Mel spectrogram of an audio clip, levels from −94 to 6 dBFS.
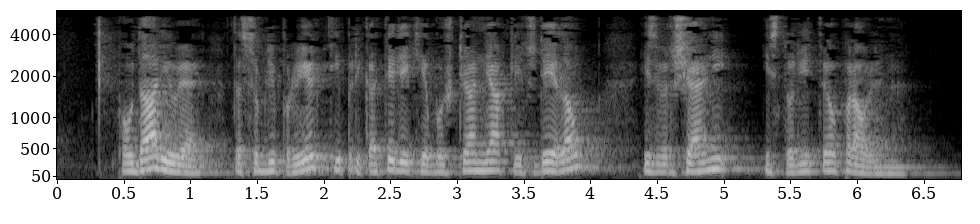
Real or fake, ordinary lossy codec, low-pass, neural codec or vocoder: real; MP3, 24 kbps; 5.4 kHz; none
